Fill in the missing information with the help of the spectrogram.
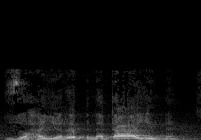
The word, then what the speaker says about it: زهیر ابن قعین: زهیر ابن قعین، ظاهرا تلفظ درستش اینه، حالا ما میگیم زهیر، زهیر ابن قعین، ظاهرا همین هزار تا رو ایشون میگه، میگه اگر هزار مرتبه من کشته بشم بازم دست از امام حسین برنمی‌دارم.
